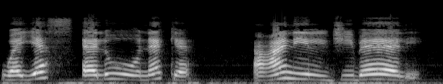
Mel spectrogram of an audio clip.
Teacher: So remember to keep all the soft sounds soft. And sin has got this hissing sound, okay, it has a hems, so we have to give a little time to the sin sukoon.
